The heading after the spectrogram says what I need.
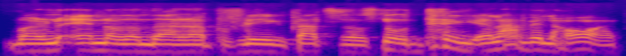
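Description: A man's voice: medium pitch, steady tone, darkish tone, muffled recording. A man from Sweden, a hockey player guest, telling a long anecdote in a loose, rambling way with lots of fillers and casual swearing.

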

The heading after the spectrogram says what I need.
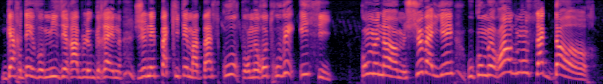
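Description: A woman's voice: sits high, big pitch swings, measured pace, pushed and bright, dry recording, heavily acted. A woman voicing a proud, stubborn and bossy male rooster in a children's storybook recording. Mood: indignant. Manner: pompous, commanding. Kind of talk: storybook acting.

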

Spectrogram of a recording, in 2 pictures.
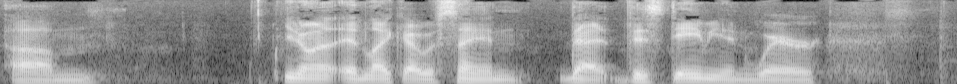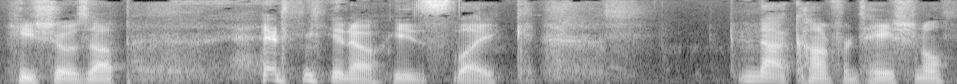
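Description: Easygoing male podcast co-host, fairly low voice. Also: slow, no echo. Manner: easygoing, laughs often while talking. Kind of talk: casual chat.

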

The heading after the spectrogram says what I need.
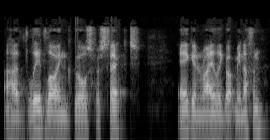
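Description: A man's voice: medium pitch, steady tone, normal speed, darkish tone. A man with a Scottish accent chatting casually as a podcast panelist over a lo-fi internet call. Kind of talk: casual fantasy football podcast chat.

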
